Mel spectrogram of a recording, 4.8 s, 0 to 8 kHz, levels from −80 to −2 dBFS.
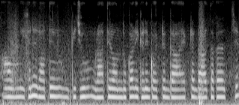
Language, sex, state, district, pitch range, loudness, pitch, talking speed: Bengali, female, West Bengal, Paschim Medinipur, 230-245 Hz, -16 LUFS, 240 Hz, 165 wpm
